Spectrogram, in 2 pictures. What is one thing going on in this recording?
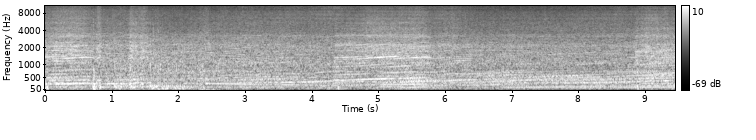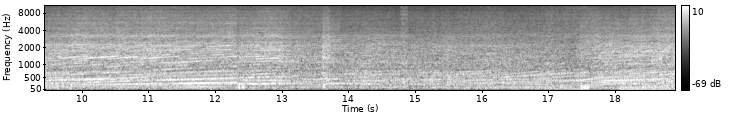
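A racing motorcycle engine whines loudly, rising and falling in pitch as it shifts gears.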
